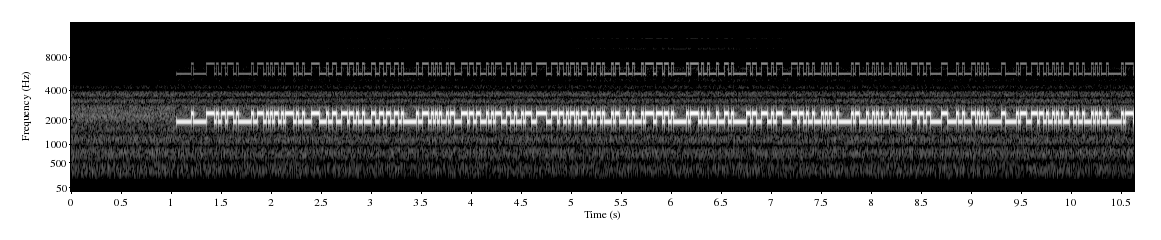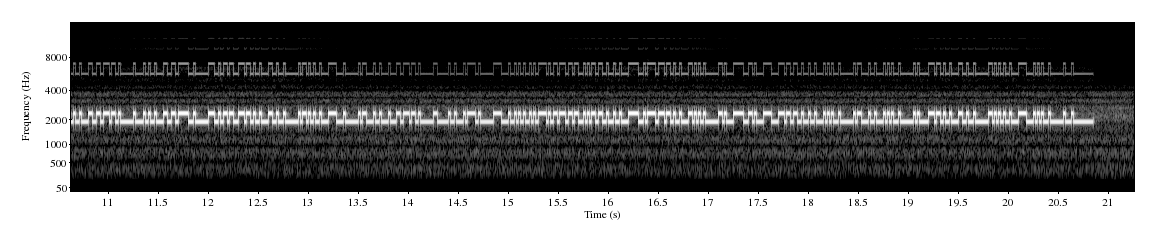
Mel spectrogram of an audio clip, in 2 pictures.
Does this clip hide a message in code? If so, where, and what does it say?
Yes: RTTY (50 baud, 450 Hz shift) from 1.1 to 20.9 s, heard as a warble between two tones, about 2100 Hz centre. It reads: ASE92 88AYB CZPZT DNGB3 E7LNM 6BJQY VM4VZ JU6E8 K85NL 0D9B7 V3OJJ LSP53 4GTGO P6B6X 0R96Q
